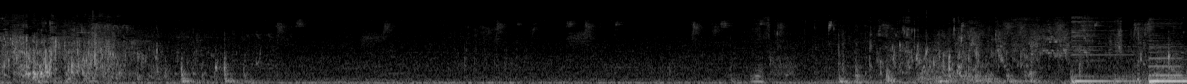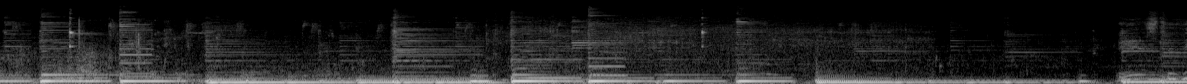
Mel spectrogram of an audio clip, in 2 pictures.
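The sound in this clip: Oar strokes of a rowed boat at Glaciares: repeated splashing pulls through the water over a steady wash of background noise, the strokes growing louder and more frequent in the second half.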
